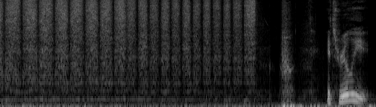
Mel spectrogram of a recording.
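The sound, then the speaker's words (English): Sandpaper rubs back and forth on wood being thinned for a guitar, making many quick, even, rhythmic rasping strokes that stop abruptly near the end. “the sound of the sandpaper, which can change a little bit as I remove the wood. It kind of gives me an indicator of when to stop.”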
